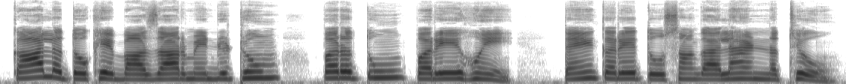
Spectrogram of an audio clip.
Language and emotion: Sindhi, neutral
